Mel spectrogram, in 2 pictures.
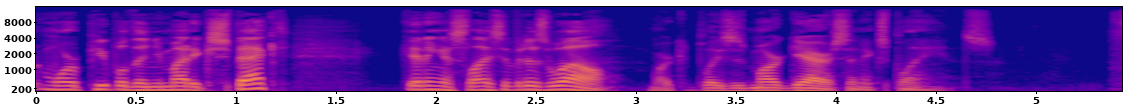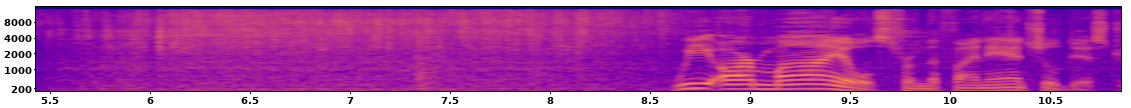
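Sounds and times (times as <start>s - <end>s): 
speech: 0.0s - 4.8s, 5.4s - 5.9s, 8.6s - 10.8s
pork belly frying in a hot pan: 5.4s - 10.0s.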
